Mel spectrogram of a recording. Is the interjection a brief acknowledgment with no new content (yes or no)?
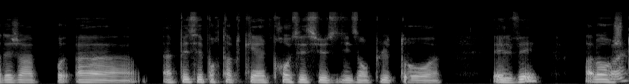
yes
